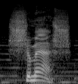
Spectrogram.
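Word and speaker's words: שמש: So the Hebrew word sun is shamesh, with a like a sh, shamesh.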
